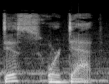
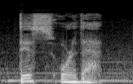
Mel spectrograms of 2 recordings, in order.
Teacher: some languages don't have the TH sound. French or German speakers might say dis or dat instead of this or that.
